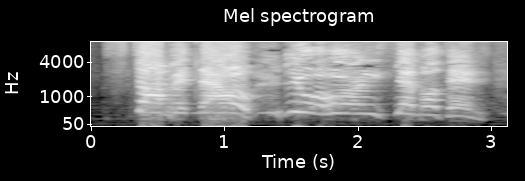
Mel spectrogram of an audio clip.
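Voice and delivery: high, loud outraged shout, slowed. Acted. Professor scolding caught students, shouting high and loud. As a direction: bellow at the students to stop. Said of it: "shouted Professor McGoggle".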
